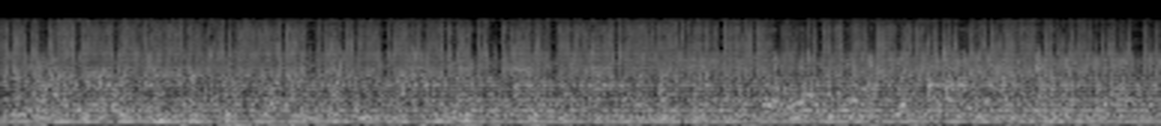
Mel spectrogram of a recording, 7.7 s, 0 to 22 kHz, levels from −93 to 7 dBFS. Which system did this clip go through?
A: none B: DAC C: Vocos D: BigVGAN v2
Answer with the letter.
D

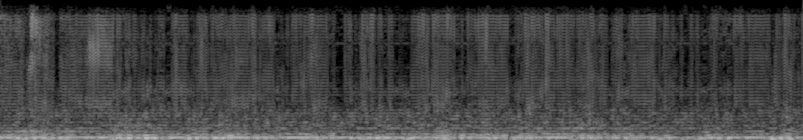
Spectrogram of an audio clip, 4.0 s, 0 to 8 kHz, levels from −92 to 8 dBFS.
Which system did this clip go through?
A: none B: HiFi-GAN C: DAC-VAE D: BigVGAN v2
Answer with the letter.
D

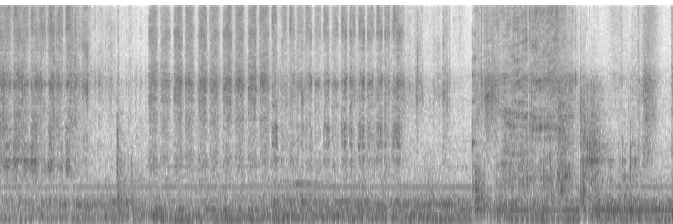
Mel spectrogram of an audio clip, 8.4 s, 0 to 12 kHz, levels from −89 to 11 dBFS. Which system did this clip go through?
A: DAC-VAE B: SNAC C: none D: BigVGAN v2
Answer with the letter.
C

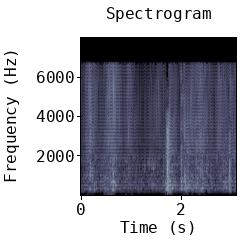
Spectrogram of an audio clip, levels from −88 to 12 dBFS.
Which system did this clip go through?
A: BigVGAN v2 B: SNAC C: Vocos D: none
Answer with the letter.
A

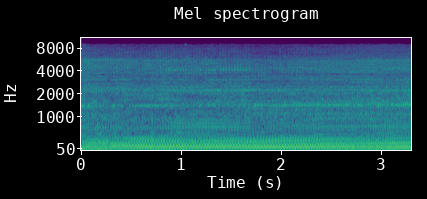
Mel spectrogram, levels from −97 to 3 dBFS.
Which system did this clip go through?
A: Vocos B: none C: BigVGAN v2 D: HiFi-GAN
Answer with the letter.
B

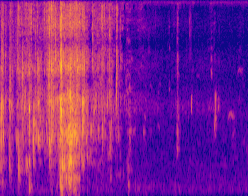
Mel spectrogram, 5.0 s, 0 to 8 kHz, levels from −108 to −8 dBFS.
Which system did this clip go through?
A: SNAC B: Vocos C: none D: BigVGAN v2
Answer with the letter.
C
